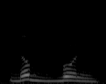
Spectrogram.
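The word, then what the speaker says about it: دبّ: You have to hold the ba sound. Dubbun.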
